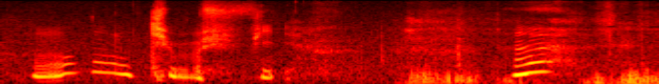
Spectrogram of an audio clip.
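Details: Petite Pelotte, a tiny miniature goat kid from Tourelles, small at birth and adopted by her mother only after several days, follows on foot to go suckle her mother; short rising bleats, three in a few seconds, with a woman's gentle talk and footsteps.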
